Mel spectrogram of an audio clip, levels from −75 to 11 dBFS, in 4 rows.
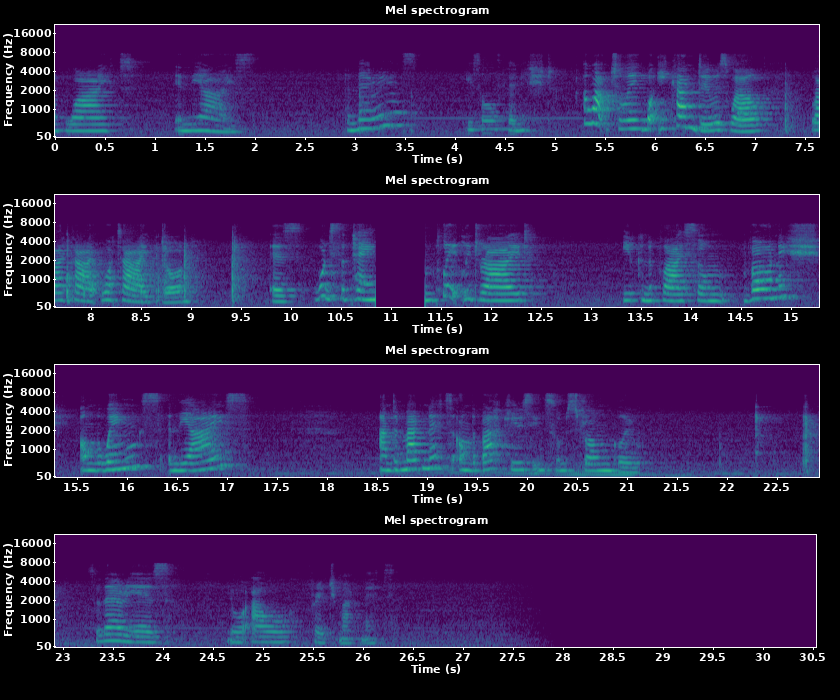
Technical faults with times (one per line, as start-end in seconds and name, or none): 10.84-11.34 audio dropout to silence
